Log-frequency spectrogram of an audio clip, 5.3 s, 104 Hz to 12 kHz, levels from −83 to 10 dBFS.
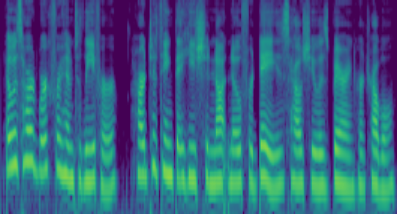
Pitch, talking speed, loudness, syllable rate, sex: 225 Hz, 270 wpm, -17 LUFS, 5.7 syllables/s, female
